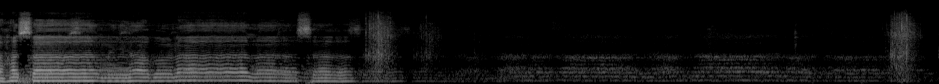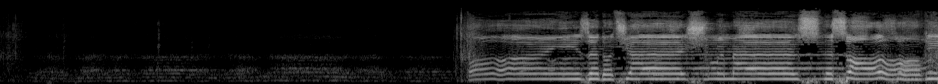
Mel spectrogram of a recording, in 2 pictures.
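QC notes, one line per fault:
No technical faults are audible anywhere in the clip.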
